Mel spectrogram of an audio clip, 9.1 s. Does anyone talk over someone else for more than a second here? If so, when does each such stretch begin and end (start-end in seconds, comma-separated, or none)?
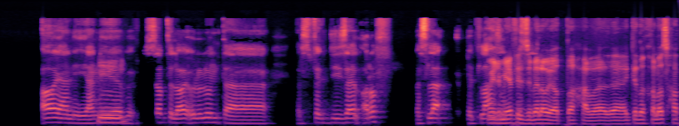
none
